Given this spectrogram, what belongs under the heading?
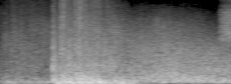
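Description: Tirpitz, a German battleship in World of Warships, fires its main guns in a sudden heavy boom that rolls into a long, dense rumble with no voices.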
